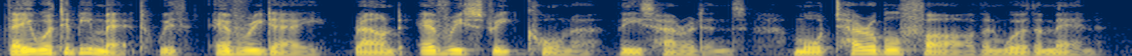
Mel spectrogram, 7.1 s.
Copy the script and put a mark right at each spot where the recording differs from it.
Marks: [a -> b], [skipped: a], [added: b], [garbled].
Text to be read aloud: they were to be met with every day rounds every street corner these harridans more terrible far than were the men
they were to be met with every day [rounds -> round] every street corner these harridans more terrible far than were the men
